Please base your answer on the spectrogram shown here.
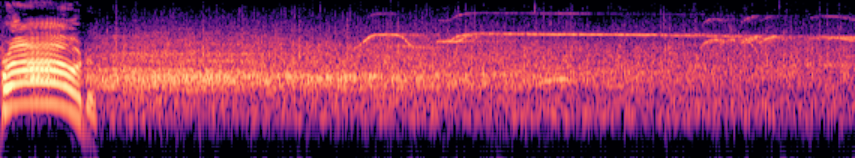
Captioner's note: all applauding and cheering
